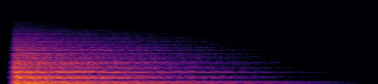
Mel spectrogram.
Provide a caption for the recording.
Sound effects > Electronic / Design
PROFOUND LONG NETHER HIT
BASSY, BOLHA, BOOM, BRASIL, BRASILEIRO, BRAZIL, BRAZILIAN, DEEP, EXPLOSION, FUNK, HIT, IMPACT, LOW, MANDELAO, PROIBIDAO, RATTLING, RUMBLING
